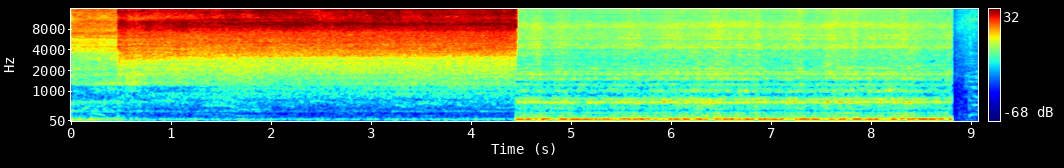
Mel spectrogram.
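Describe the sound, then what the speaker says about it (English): A loud, steady hiss of escaping steam from a steam locomotive fills the first half, then gives way to the deep rumbling chug of the engine nearby, at a steam railroad in California's Central Valley. "watching the sights and sounds of a steam railroad here in the Central Valley"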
